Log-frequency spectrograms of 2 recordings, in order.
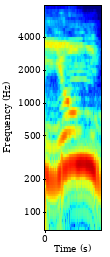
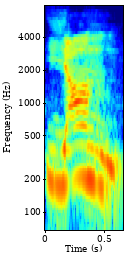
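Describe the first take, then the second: First: The vowel sounds like a rounded 'o'. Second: The vowel sounds like an open 'a'. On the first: The speaker calls it wrong. "আমরা অনেকে ইয়ং বলি" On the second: The speaker calls it right. "শুদ্ধ হবে ইয়াং"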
